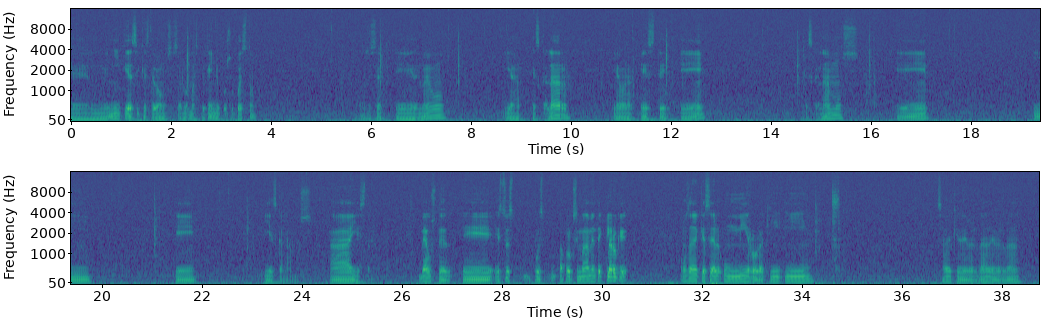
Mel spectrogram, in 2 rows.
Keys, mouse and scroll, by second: 1.4 click, 2.3 s, 5.0 click, 6.1 e, 7.4 click, 7.7 s, 8.5-10.8 drag, 8.9-10.8 middle drag, 11.1 right click, 11.8 e, 13.8 click, 14.5 s, 15.4 click, 15.9 e, 17.5-18.8 drag, 17.8-18.8 middle drag, 20.2 right click, 21.0 e, 22.3 click, 22.8 s, 23.9 click, 24.3 middle click, 25.2-25.5 scroll down 1, 26.2-30.3 middle drag, 32.8-33.9 drag, 33.9 scroll up 2, 34.3 shift+click, 35.2 click, 35.7-36.2 scroll up 2, 36.2 click, 37.2 click.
